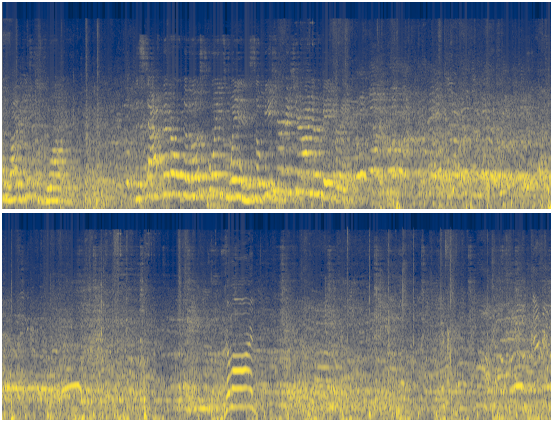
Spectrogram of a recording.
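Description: A large crowd chatters in an echoing hall.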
